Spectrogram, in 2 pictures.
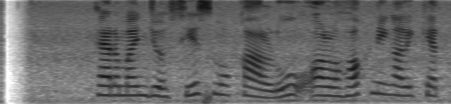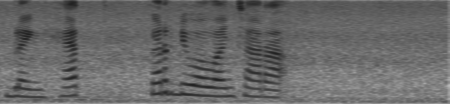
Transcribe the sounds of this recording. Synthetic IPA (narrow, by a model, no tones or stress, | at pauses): hɛrmand͡ʒosismɔkaluɔlɔɦɔk̚niŋalikɛt̪̚blɛŋhɛt̪̚ | kɨrdiwawaɲt͡ʃaɾa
